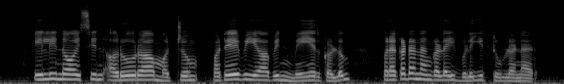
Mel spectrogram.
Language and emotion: Tamil, neutral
